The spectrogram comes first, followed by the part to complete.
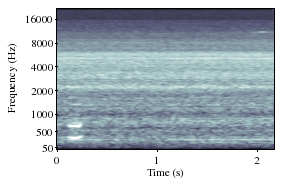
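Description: Near silence: faint steady room hiss, with one brief faint blip just after the start.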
